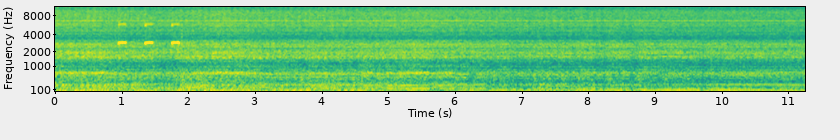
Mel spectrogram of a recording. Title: Can Anyone Tell Me What is Wrong With My 2004 Cavalier LS Sport 2.2 Ecotec Rough Idle and Surging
